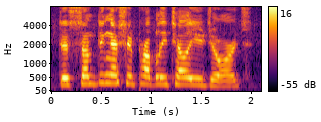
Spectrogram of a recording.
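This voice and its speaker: A woman voicing an anxious, soft-hearted schoolboy, hesitant and pleading, in a children's storybook read-aloud. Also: sits high, fast, natural voice. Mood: nervous.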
